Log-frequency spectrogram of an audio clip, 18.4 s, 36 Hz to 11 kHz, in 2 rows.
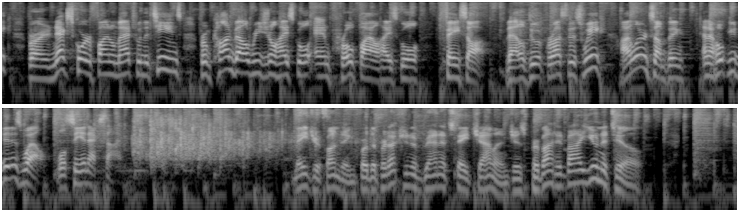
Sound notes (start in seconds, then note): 10.7 applause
